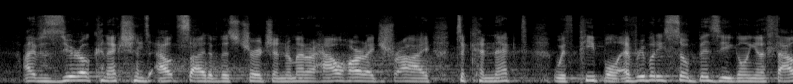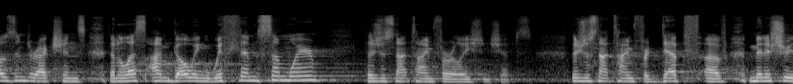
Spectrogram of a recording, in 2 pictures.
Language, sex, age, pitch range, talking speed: English, male, 30-49, 145-170 Hz, 180 wpm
